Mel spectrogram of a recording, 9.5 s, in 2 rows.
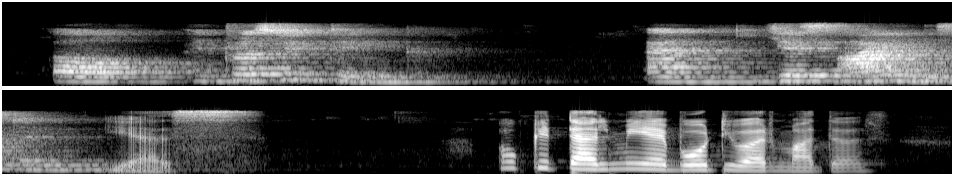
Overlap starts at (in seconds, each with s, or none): none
